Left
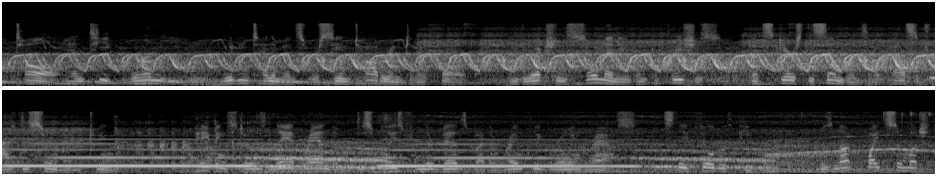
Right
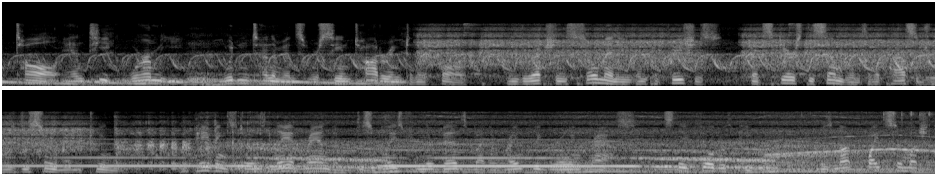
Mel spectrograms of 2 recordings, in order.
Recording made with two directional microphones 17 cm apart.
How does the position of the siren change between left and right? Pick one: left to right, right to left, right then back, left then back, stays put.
left to right.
